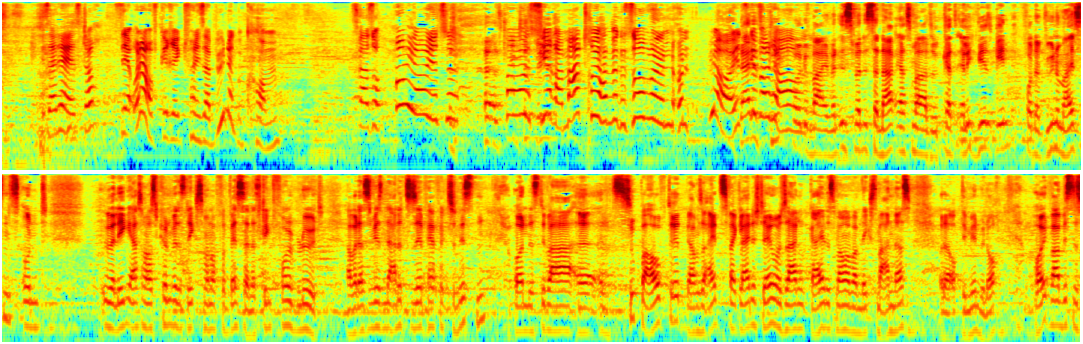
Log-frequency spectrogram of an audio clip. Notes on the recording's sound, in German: Die fünf Jungs öffnen für meinen Podcast ihren Tourbus. In dieser Episode bin ich bei einem Live-Auftritt dabei.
